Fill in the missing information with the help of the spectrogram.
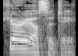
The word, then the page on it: curiosity: anglais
